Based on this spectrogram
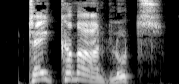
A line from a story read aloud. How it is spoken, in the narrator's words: shouted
